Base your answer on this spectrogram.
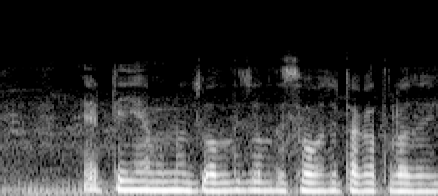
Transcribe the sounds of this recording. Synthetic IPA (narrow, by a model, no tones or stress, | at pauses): eʈiɛmonod͡ʑold̪id͡ʑold̪iʃɔɦod͡ʑeʈːakat̪ulad͡ʑaj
